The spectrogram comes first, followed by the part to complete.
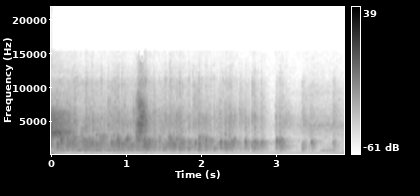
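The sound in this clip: A church audience applauding, a dense, sustained wash of clapping that stays steady before thinning slightly toward the end.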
